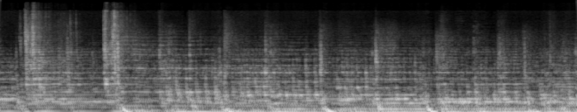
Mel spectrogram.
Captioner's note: wooden boards creaking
